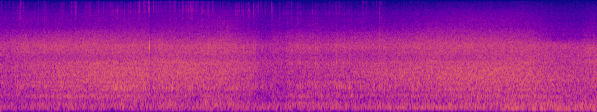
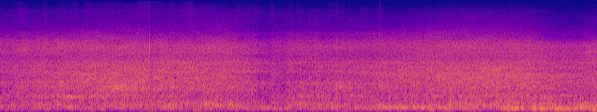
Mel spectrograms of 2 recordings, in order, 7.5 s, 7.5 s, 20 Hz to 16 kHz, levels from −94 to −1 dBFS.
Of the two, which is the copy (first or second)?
second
